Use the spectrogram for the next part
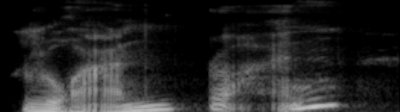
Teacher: It's the third tone, falling and rising tone.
